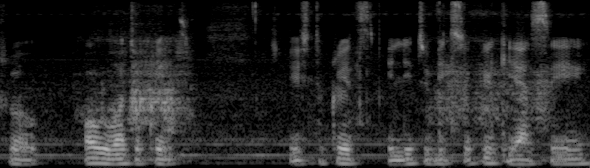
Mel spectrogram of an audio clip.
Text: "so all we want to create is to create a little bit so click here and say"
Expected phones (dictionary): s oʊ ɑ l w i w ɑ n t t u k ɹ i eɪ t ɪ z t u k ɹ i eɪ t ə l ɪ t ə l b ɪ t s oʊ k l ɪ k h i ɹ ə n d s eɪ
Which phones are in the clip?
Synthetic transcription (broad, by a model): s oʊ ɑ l w i w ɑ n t t u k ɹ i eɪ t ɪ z t u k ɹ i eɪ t ə l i t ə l b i t s oʊ k w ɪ k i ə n s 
